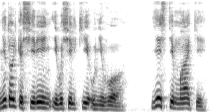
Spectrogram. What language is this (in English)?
Russian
